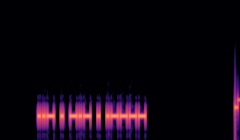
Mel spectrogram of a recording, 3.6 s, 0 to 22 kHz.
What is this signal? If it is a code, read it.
Morse code, heard as a keyed tone, about 36 wpm, 700 Hz. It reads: UEKE1
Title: Code Groups - 5 Letter:Numbers - 35wpm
